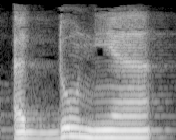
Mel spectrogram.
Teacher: جاءت النون ساكنة وبعدها حرف الياء، ولكننا لا نسمي الحكم هنا إدغاما بل هو إظهار شاذ، لأن الإدغام لا يقع إلا في كلمتين، فلا نقول الدنيا، والصواب الدنيا.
